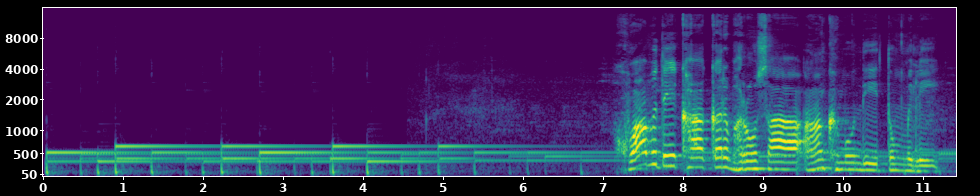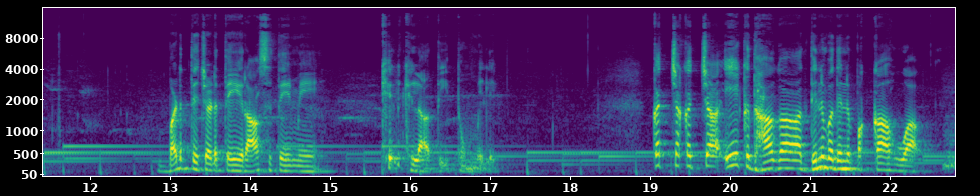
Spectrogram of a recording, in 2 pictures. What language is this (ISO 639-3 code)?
hin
